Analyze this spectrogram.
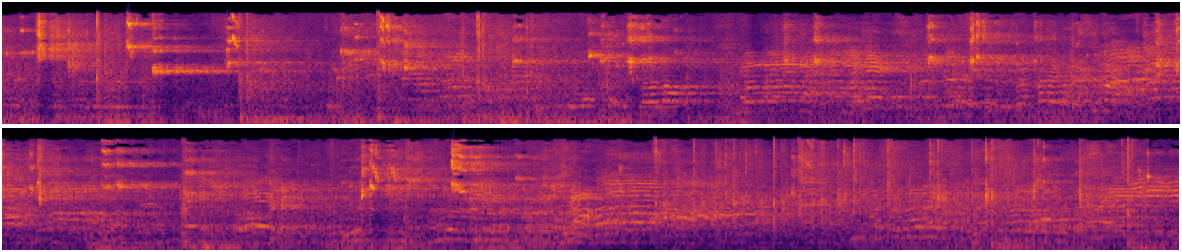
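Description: Young men shout and call out to each other across the court.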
